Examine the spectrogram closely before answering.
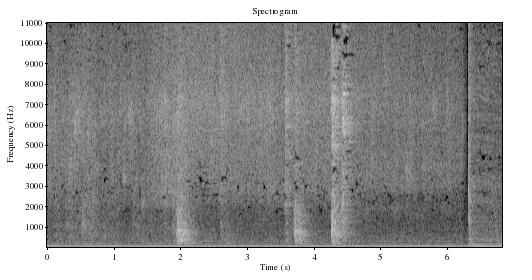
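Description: Metal spoon stirring food frying in a pan on a gas stove: several sharp clinks against the pan over a steady sizzle.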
